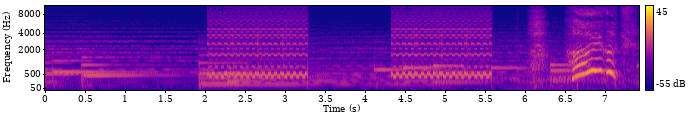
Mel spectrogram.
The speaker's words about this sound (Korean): 전화 좀 받아줘요. 화장실 일보다가 끊고 나왔잖아요. 받지마. 스팸 전화야.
